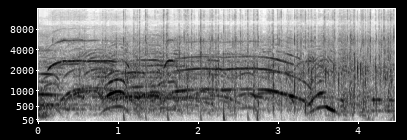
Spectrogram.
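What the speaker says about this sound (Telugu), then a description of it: "ఈ మీ రెండు చేతుల ఎత్తి చప్పట్లు కొట్టి ఈ వ్యక్తిని మీరు ఆదరిస్తున్నారు" A rally crowd claps and cheers loudly and continuously, with whoops and shouting voices mixed into a dense wash of applause.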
